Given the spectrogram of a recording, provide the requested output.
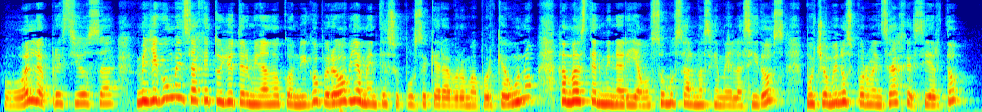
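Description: A woman's voice: high-pitched, brisk, hardly any pauses, warm tone, close to an everyday voice. Woman as a melodramatic, suave boyfriend. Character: lovestruck, cocky young man, melodramatic boyfriend. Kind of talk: comedy skit.

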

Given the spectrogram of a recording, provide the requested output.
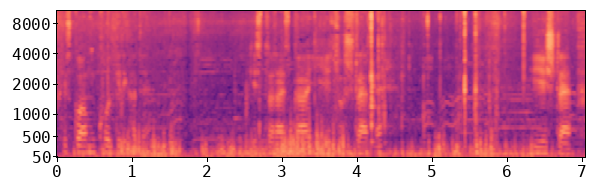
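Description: A man's voice: medium pitch, very noisy. A young man casually showing his gear outdoors, talking in a rambling way with many filler words. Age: young adult. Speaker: vlogger. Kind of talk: casual chat. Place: outdoors on a hillside by a motorbike. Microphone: camera held by a helper a few steps away. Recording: distant outdoor camera audio with loud music.

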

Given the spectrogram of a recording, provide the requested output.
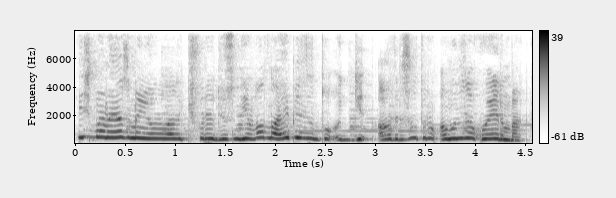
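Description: Very high-pitched woman ranting while gaming. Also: racing, warm tone, soft background music. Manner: irritable, swears constantly, rants at the game. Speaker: gaming video creator. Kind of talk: ranting gameplay commentary. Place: small bedroom at home.

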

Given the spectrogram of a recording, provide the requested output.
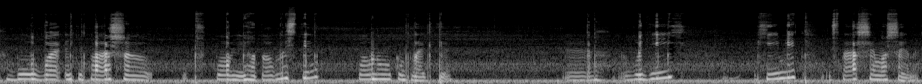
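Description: A woman in a tank crew speaking through a gas mask, explaining in a halting way with many fillers. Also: fairly high pitch, noisy background. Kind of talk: on-camera explanation.

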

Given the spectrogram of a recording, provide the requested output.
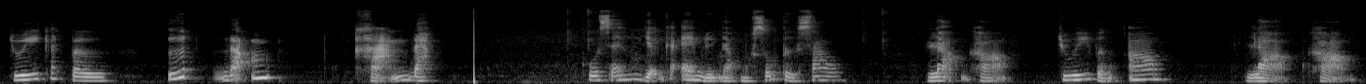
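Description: A primary school teacher giving an online reading lesson to children, pronouncing each word slowly and carefully. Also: female voice, mid-range voice. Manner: slow, careful syllable-by-syllable pronunciation drills.

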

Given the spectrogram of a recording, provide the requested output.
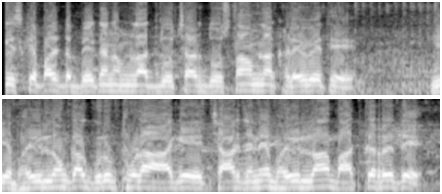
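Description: A man's voice: fairly high pitch, level tone, normal speed, background noise. A man recounting events step by step as an eyewitness in a street interview.

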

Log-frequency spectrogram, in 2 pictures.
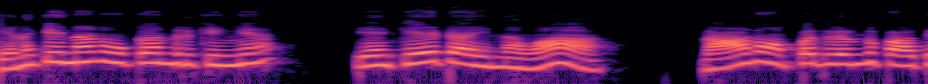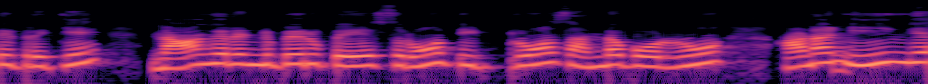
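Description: A woman's voice: medium pitch, a little mellow, lightly acted. A woman playing a protective young husband who argues with and pleads with his mother. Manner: pleading and arguing, urgent. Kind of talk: family drama skit.

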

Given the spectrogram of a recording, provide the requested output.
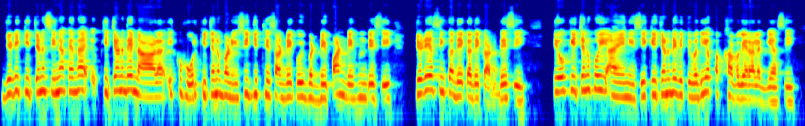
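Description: A woman's voice: mid-range voice, fairly quick. A woman retelling a true story in a casual, conversational way, with fillers and restarts. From Punjab. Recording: dull lo-fi sound.

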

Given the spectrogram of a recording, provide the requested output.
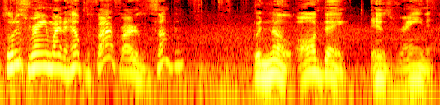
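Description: A man's voice: fairly high pitch, very animated, moderate pace, creaky, bright, forceful tone, distant mic, a little hiss or hum. A man talking through a casual, profane, rambling comedic monologue as a vlog host, slipping into mocking voices. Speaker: vlogger host.

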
